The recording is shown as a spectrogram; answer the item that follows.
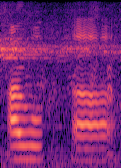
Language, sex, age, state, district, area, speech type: Assamese, female, 45-60, Assam, Morigaon, rural, spontaneous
